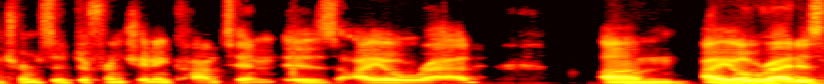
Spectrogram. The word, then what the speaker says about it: IORAD: So IORAD, like just how it sounds.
